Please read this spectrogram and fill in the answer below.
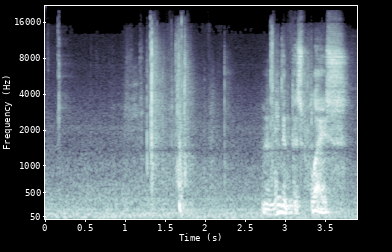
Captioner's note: book rustling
